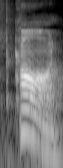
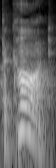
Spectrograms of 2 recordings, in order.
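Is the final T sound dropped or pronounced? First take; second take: dropped; pronounced. First: The final T sound is dropped. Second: The final T sound is pronounced. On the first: The speaker calls it right. "you got to re- ignore that T" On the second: The speaker calls it wrong. "It's not piquant"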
